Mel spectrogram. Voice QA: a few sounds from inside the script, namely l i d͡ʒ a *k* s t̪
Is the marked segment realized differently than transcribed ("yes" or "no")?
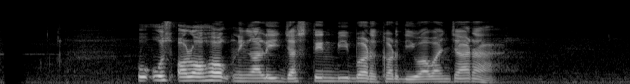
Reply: yes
